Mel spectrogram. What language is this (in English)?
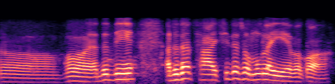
Manipuri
